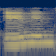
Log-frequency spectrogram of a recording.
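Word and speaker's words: nid: Now here also the last letter of the word D is not pronounced. So this word is pronounced as ni.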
